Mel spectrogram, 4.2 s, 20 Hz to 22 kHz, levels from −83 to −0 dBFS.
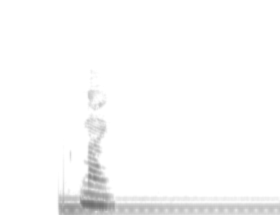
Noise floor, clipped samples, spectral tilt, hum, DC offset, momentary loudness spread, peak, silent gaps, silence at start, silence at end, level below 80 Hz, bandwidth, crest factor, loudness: -66 dBFS; under 0.1%; -7.5 dB/octave; 60 Hz at -60 dBFS; under 0.1%; 26 LU; -30 dBFS; none; 0.9 s; 0.25 s; -68 dBFS; 7 kHz; 20 dB; -45 LUFS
